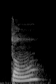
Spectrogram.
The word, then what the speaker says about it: temps: And then temps, okay, so in that case, it's only the nasal here that you will hear, temps, okay, because the P is not pronounced and the S is not pronounced.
